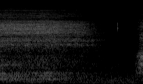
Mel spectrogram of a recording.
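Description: A long, deep breath drawn as a calming breathing exercise: a steady, airy exhale that fades out, then a sharp inhale at the end, close and fairly quiet, with no talking.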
